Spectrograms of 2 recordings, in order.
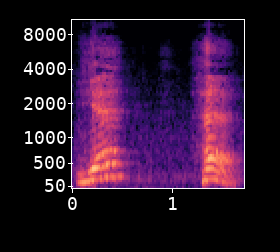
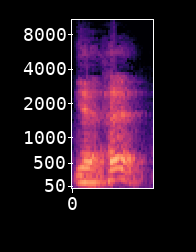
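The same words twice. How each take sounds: First: يا and ها each alone with a pause; letters read separately. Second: يا ها snatched together; blended quickly. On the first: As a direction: sound out يا then ها. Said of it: "هقول إيه؟". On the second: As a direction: run يا and ها into one. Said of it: "يلا، اخطف". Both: Shown as a demonstration.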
